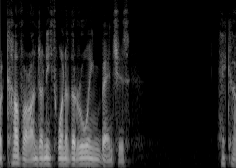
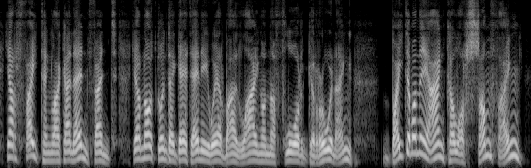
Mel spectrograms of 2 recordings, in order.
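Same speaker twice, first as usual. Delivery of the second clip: exasperated yell; 7 semitones higher, 7 dB louder than usual. A narrator's reading. Teacher yelling at his struggling pupil, exasperated. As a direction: yell in frustration. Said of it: "yelled Gobber in exasperation".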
